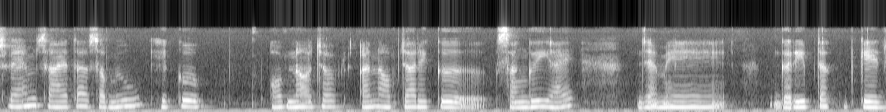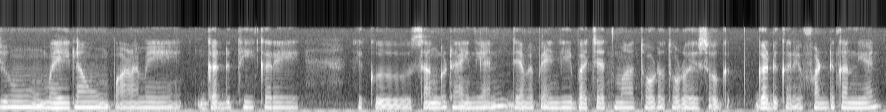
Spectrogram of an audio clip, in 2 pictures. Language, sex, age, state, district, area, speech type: Sindhi, female, 60+, Rajasthan, Ajmer, urban, spontaneous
